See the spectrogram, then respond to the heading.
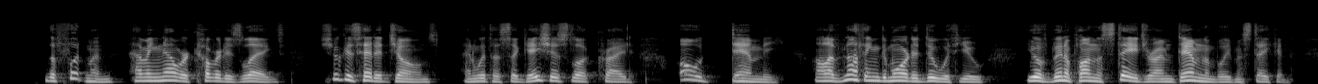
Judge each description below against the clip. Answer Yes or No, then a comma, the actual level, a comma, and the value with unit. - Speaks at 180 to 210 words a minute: Yes, average, 185 wpm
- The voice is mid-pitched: Yes, medium, 145 Hz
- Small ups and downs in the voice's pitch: No, average, 5.3 semitones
